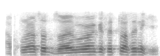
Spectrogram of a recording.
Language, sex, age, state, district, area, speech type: Assamese, male, 45-60, Assam, Tinsukia, urban, conversation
